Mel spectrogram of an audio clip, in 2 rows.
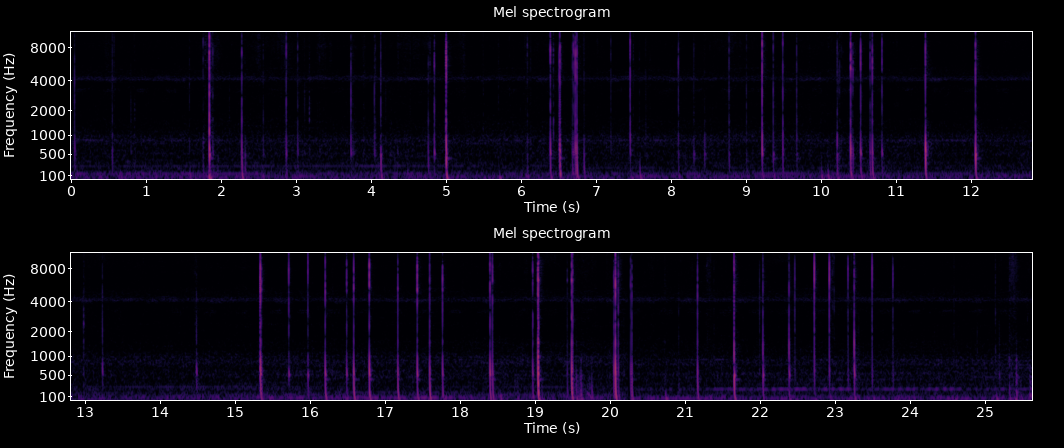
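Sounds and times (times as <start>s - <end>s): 
faint low hum: 0.0s - 25.6s
fingertip taps on a phone case and screen: 6.4s - 12.2s, 15.3s - 20.4s, 21.2s - 23.9s.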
